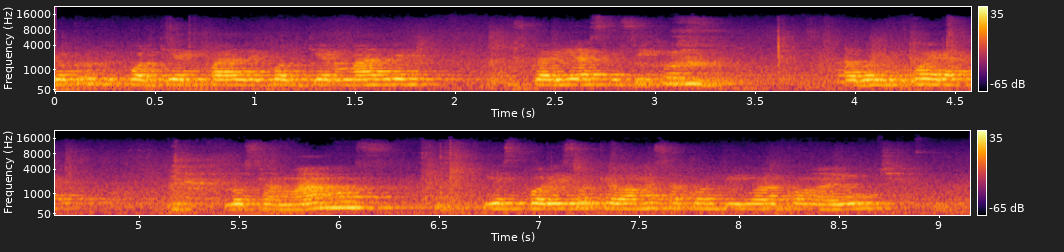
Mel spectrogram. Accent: Mexico; Porque si nosotros como mexicanos seguimos permitiendo que se nos siga pisoteando nuestra dignidad

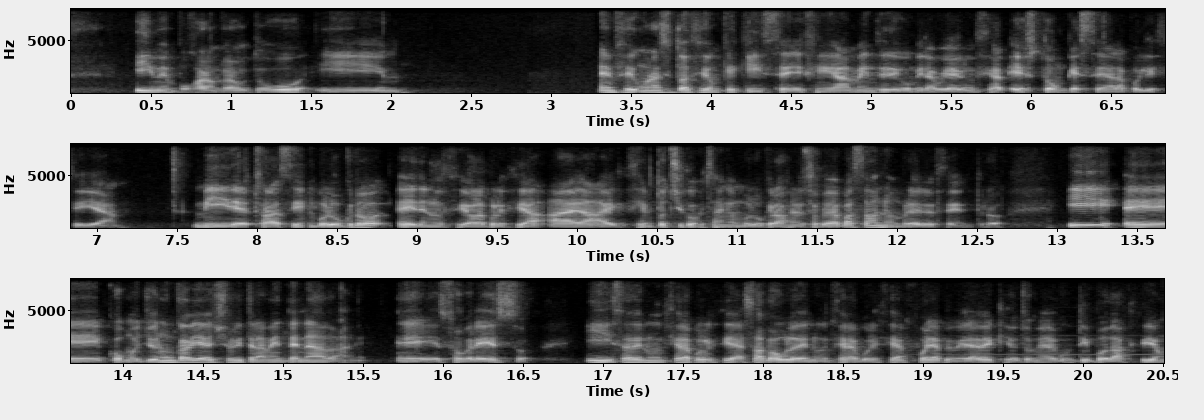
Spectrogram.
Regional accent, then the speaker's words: Andalusia, Spain; now in Sweden; Porque yo soy de Málaga, pero yo soy de un pueblecito de Málaga que es bastante cerrado y tal

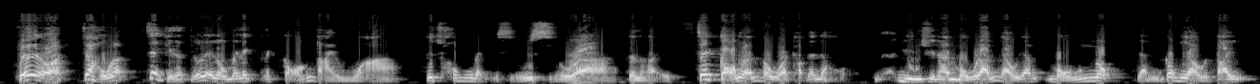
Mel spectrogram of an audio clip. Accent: Hong Kong; 咁我哋香港人全部都系古惑仔嚟噶啦

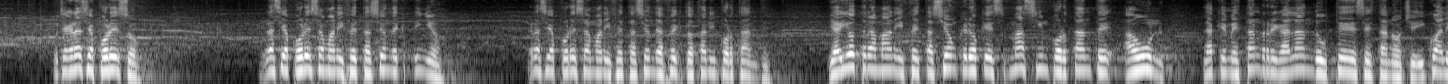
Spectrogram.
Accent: Uruguay; Nosotros que somos de Uruguay, que vengo de Uruguay

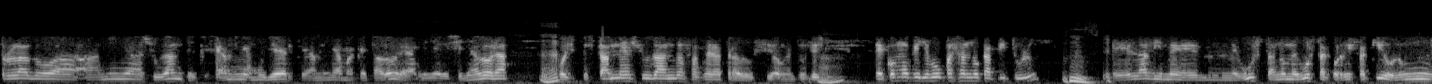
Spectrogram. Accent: Portas, Galicia, Spain; Centro unha presentación ali, no meu pobo, precisamente.

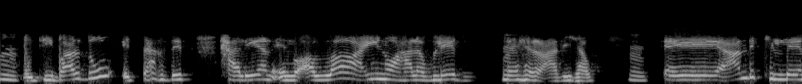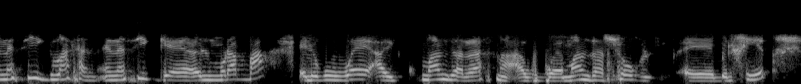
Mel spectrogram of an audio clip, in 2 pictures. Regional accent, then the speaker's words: Egypt; في العادية يعني بتاعتنا احنا كمصريين فرعونيين

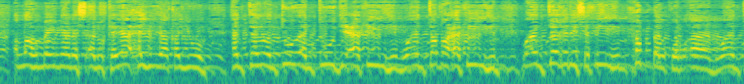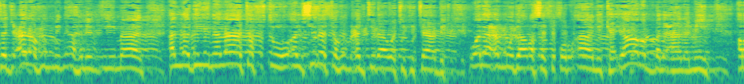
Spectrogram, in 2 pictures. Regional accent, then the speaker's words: Egypt; اللهم من أراد بلدنا مصر بسوء فأشغله بنفسه

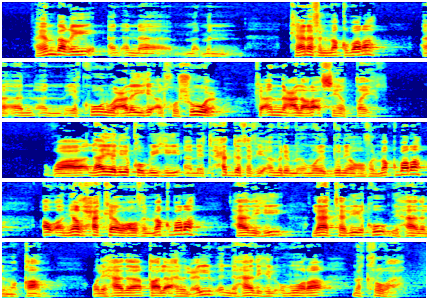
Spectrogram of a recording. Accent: Saudi Arabia; عندنا في المملكة العربية السعودية لا يوجد على القبور قبب

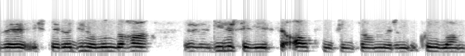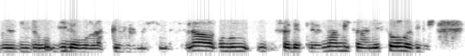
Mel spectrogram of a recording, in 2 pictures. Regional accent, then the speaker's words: Istanbul, Turkey; Ben İstanbulluyum ama inandırmak biraz güç oluyor.

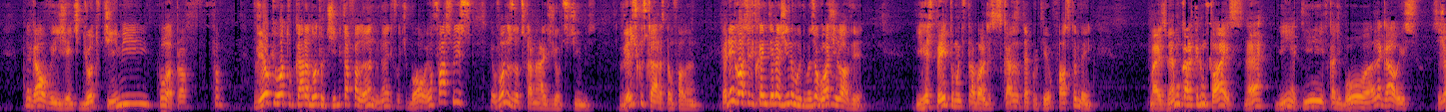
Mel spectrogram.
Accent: Sorocaba, São Paulo, Brazil; Eu sou de Sorocaba, sou sorocabano. Desde que eu era criança, né?

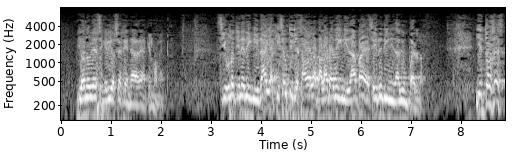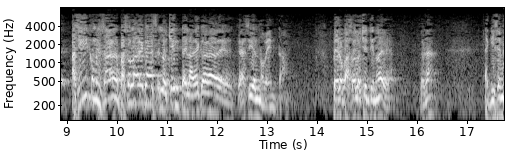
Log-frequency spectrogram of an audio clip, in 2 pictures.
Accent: Venezuela; Y uno viene de esos pueblos. Yo vengo de Bocaro Alto, yo vengo de esos montes donde hubo represión y hubo guerrilla y hubo enfrentamientos

